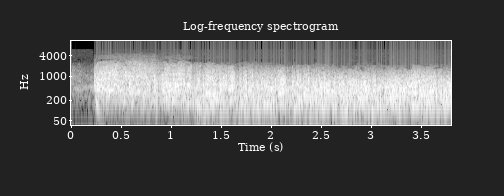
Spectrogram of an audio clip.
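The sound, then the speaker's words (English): A sudden, loud thunderclap in a storm with streaming rain bursts in after a brief quiet, then rolls on as a heavy, sustained roar of rumbling noise that barely fades, with no voices. “I came awake, my head ringing with the force of the thunderclap.”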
